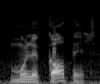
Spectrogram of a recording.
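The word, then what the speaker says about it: Møllegabet: Mulliger Beat Bogen Oder nee, Mulle Gobbit. Also im Norwegischen wird dieses A mit dem Kringel eigentlich als O ausgesprochen.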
